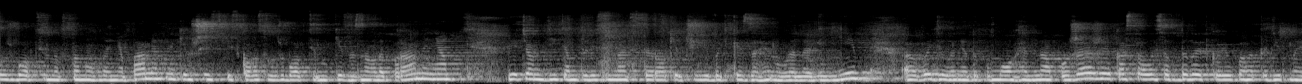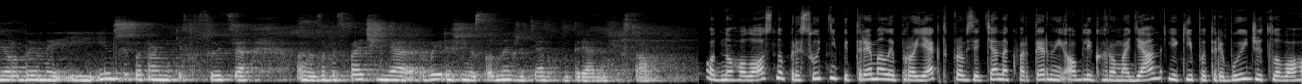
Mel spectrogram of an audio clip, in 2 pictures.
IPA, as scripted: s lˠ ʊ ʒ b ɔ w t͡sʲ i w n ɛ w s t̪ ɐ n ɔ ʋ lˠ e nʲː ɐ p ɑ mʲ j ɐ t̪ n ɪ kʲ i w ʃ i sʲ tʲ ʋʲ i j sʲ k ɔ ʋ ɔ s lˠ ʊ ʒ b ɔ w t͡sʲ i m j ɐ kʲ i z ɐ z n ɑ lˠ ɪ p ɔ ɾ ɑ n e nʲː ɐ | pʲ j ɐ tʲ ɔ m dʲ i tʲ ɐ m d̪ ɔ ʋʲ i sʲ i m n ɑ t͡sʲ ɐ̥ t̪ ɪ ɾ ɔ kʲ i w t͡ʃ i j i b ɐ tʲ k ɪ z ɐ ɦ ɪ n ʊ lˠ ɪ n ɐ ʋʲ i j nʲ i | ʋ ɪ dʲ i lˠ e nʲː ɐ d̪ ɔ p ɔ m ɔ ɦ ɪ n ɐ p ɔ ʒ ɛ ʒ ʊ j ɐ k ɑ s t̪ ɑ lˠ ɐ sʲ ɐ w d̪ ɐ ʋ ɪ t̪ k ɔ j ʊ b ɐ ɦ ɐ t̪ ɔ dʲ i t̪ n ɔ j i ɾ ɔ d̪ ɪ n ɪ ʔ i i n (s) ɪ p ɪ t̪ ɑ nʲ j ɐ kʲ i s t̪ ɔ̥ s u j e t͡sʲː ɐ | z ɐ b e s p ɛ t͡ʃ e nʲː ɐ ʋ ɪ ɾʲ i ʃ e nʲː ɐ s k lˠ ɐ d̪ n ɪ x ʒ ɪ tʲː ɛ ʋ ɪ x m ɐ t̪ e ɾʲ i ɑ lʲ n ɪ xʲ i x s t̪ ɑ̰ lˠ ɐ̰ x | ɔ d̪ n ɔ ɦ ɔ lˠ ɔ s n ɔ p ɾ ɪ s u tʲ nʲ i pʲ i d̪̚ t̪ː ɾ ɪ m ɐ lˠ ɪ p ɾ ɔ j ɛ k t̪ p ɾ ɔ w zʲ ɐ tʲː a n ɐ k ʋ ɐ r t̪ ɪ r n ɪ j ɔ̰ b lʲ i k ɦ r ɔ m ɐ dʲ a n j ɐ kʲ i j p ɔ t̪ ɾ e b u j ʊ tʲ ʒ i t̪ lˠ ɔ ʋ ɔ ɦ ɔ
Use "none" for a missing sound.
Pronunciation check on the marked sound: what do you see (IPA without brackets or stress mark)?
ʃ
